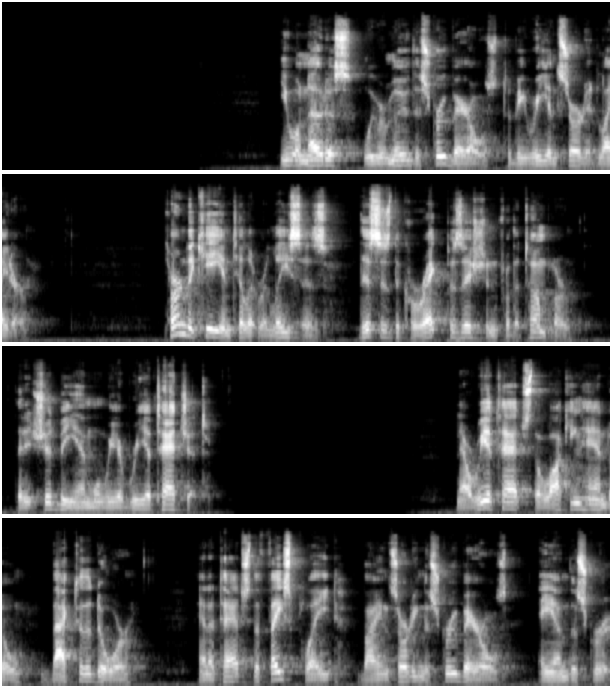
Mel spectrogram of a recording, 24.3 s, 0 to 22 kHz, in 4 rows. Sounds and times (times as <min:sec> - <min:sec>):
Speech: 0:02.8 - 0:06.5, 0:07.7 - 0:14.3, 0:16.7 - 0:24.3.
